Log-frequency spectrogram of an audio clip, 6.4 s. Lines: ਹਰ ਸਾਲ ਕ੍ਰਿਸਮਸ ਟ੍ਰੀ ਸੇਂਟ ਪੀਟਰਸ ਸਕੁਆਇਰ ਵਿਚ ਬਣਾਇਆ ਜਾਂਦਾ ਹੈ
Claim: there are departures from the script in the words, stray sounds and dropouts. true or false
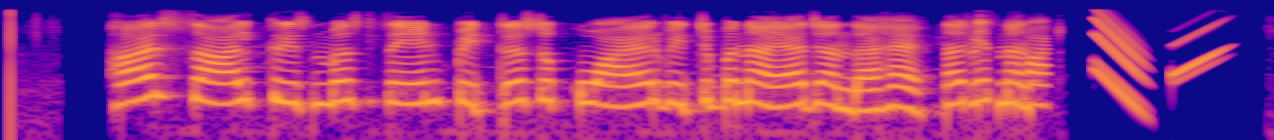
true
